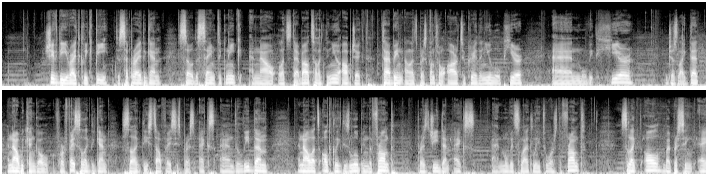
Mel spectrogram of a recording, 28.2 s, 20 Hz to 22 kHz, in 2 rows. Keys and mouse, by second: 0.3 shift+d, 1.7 p, 3.4 Tab, 4.5 click, 6.2 middle click, 7.2 Tab, 7.9 middle click, 8.5 ctrl+r, 12.8 click, 13.8-15.4 middle drag, 15.4 3, 15.6 middle click, 16.2 click, 17.5 x, 19.2 middle click, 19.8 ctrl+z, 20.4 alt+click, 20.8 middle click, 22.4 g, 22.7 x, 25.6 click, 26.9 a, 27.6 middle click.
